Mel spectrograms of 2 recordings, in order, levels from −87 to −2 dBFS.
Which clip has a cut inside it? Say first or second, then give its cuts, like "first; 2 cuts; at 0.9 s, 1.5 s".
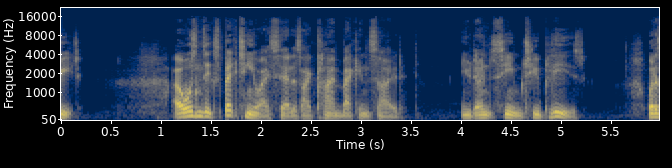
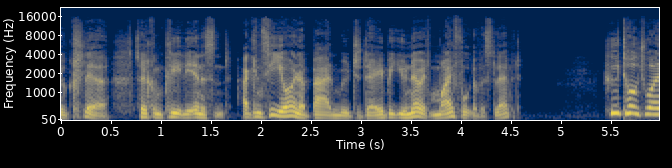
second; 3 cuts; at 1.8 s, 3.7 s, 4.1 s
